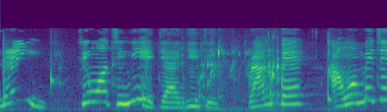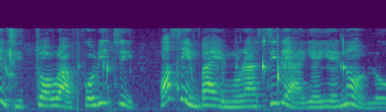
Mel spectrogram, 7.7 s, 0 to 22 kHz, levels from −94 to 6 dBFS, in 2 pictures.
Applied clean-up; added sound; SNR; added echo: none; Tap / Fill (with liquid) / Trickle, dribble / Chirp, tweet / Engine; 10 dB; none.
